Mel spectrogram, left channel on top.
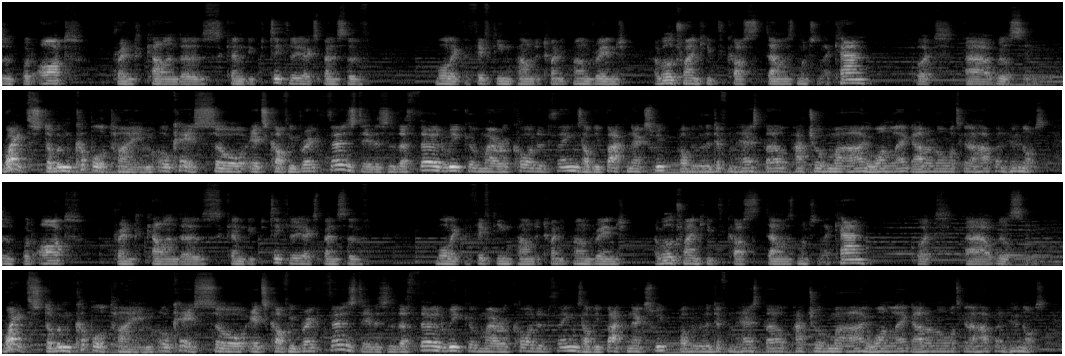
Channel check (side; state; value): both; normal; correlation 0.77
